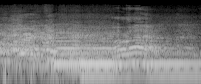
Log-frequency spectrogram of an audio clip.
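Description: Electric guitar sounding a low note that rings on steadily for well over a second, with talk over it.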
